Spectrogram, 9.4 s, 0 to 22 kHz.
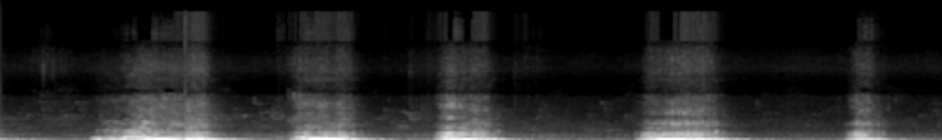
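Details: A lion at Siddharth Garden Zoo, Sambhajinagar, on 27 March 2026 gives a series of deep, moaning roars, one every two seconds or so, while turning toward the visitors.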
